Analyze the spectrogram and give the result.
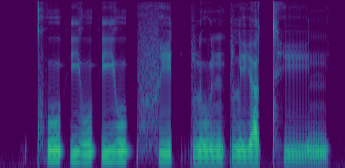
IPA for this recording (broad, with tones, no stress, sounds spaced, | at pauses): kʰ u˥˩ ʔ j u˦˥ ʔ j u˥˩ ʔ f i˥˩ t̚ p l u˦˥ n p l i˧ a̯ tʰ i˨˩ n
